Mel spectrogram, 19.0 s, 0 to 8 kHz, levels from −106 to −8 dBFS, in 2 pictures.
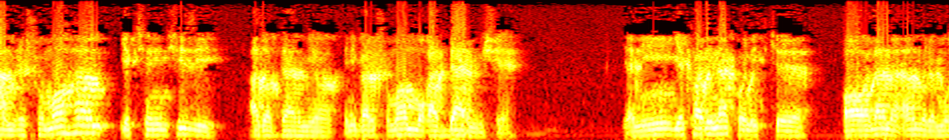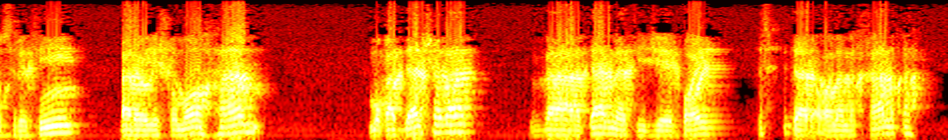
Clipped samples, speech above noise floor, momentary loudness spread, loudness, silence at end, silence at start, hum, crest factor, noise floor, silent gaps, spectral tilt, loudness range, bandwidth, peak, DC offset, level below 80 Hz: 0.5%; 48 dB; 10 LU; -12 LUFS; 0.25 s; 0 s; none; 12 dB; -60 dBFS; none; -6.5 dB/octave; 3 LU; 8 kHz; 0 dBFS; under 0.1%; -42 dBFS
